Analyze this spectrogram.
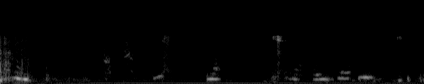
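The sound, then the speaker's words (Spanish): Dogs at home whimpering and giving short yelps, a scattering of brief high whines and bursts at low volume, with faint background voices and a steady low hum. “escuchan los perros, a mis hijos.”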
